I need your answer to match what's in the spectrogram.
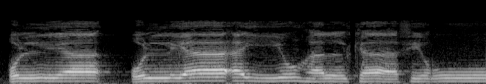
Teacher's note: الراء مضمومة، فإذا هي مفخمة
